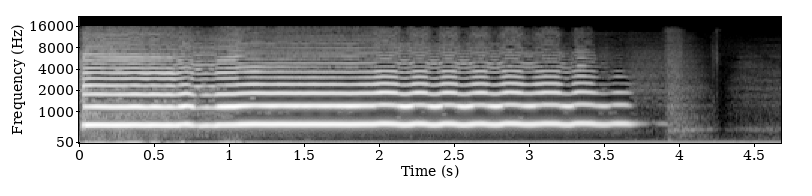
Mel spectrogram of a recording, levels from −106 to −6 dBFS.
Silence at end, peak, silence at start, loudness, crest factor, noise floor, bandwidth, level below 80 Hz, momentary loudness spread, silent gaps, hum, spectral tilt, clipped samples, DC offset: 0.95 s; -2 dBFS; 0 s; -10 LUFS; 10 dB; -59 dBFS; 13 kHz; -54 dBFS; 9 LU; none; none; 1.5 dB/octave; under 0.1%; 0.7%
